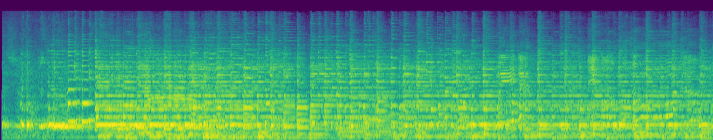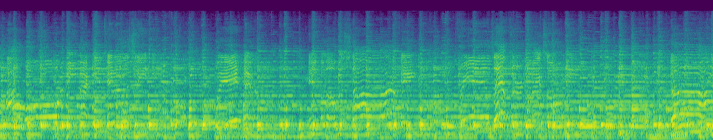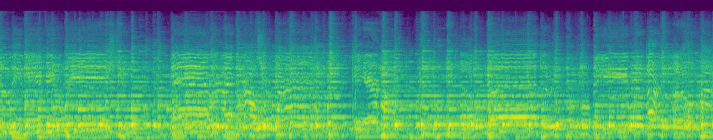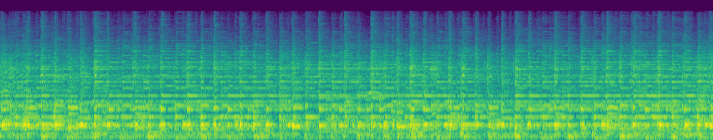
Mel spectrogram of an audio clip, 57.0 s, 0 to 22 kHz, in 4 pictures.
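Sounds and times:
bluegrass band playing: 0:00.0 - 0:57.0.

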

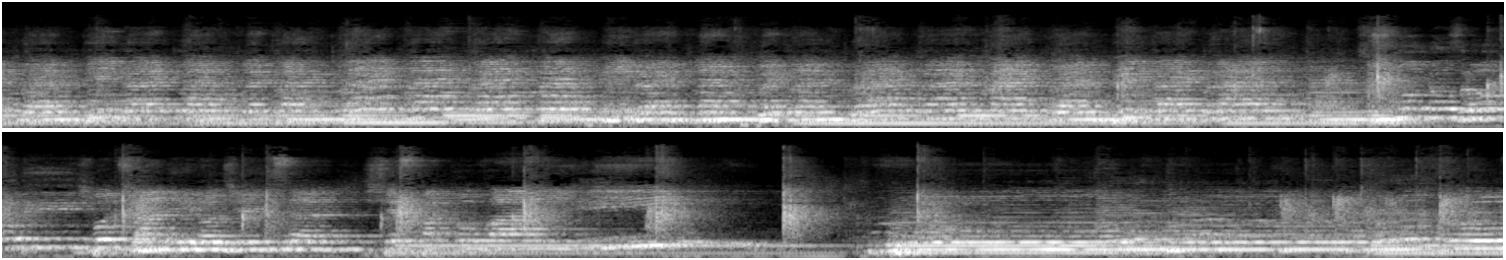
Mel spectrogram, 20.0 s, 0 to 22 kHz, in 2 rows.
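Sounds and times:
acoustic guitar: 0:00.0 - 0:20.0
group singing: 0:00.0 - 0:20.0.

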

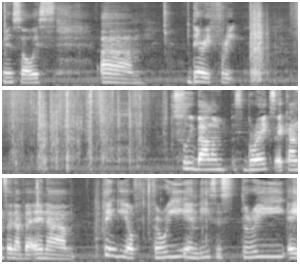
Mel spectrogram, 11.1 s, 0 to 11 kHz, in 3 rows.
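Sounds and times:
plastic bags crinkling: 0:03.1 - 0:05.9.

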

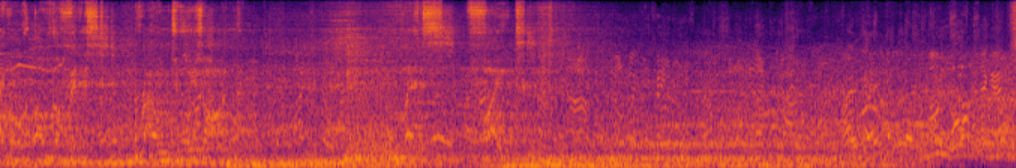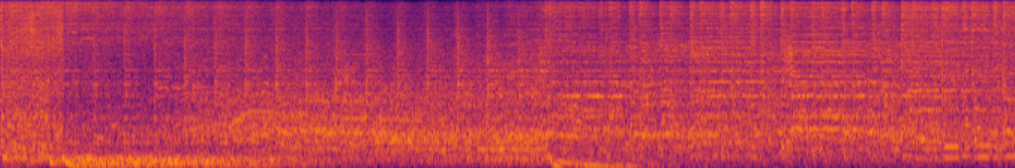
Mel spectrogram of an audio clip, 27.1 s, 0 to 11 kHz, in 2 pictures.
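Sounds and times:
crowd cheering: 0:00.0 - 0:27.0
loud electronic music: 0:00.0 - 0:27.0.

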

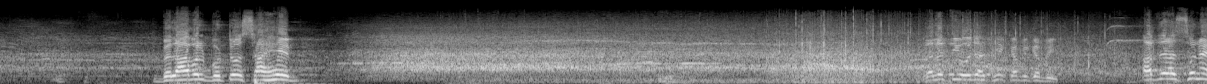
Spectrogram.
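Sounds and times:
crowd cheering and shouting: 0:00.0 - 0:02.4, 0:03.2 - 0:12.0
thin held whistles: 0:11.0 - 0:11.5.

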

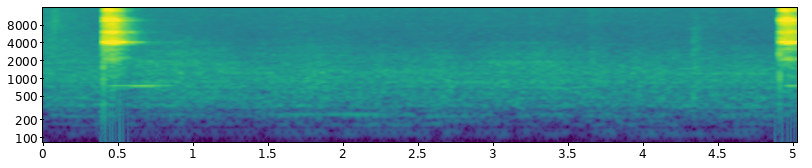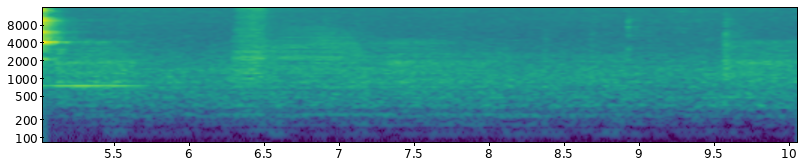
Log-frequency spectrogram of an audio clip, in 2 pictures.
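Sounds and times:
tuning fork struck with metal rod: 0:00.4 - 0:00.8, 0:04.9 - 0:05.5.

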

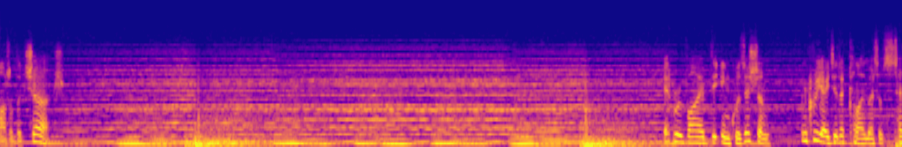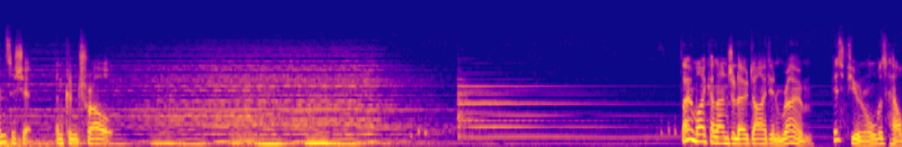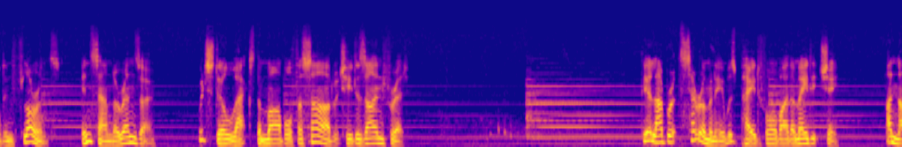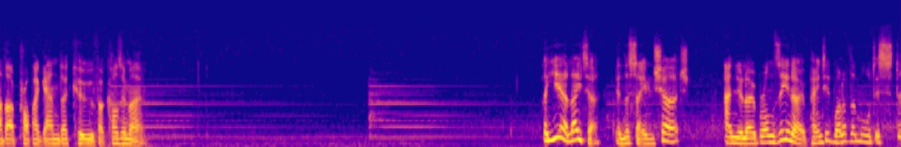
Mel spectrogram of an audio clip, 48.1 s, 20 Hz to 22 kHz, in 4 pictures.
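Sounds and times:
background music: 0:00.0 - 0:48.0
bell ringing: 0:02.4 - 0:27.1.

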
